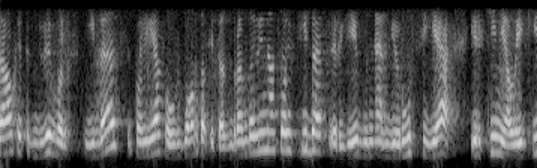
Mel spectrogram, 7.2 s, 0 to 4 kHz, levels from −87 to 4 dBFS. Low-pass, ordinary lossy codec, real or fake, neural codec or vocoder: 3.6 kHz; AAC, 24 kbps; real; none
